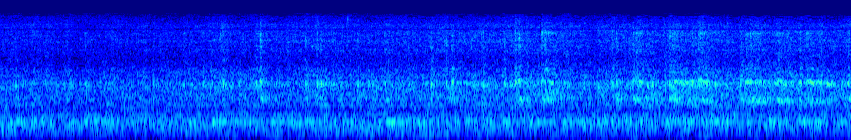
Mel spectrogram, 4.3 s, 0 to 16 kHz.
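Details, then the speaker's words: Hornby Class 31 Super Detail model diesel locomotive on a DC rolling road after storage: a quick light rattle and thin high squeal at speed, with hesitancy. The owner suspects the roof fan mechanism, which is later removed. "then some rockling in a high-speed squeal now I can see that this is coming from this side of the locomotive"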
